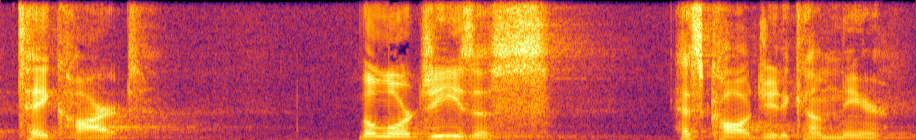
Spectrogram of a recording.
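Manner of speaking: low, soft, tender summons; hushed comfort, pitched well down; gentle reassurance. Retold or imitated. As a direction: quietly encourage someone to come. Disciples gently calling the blind man.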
